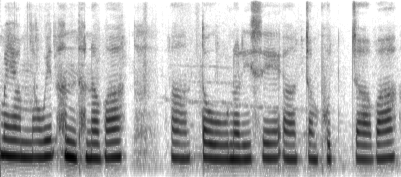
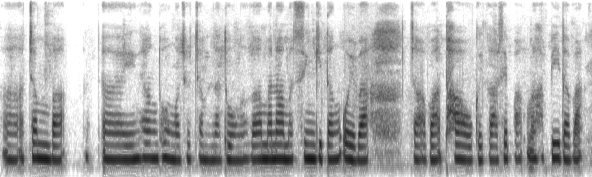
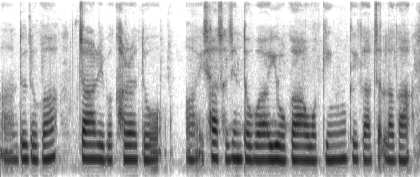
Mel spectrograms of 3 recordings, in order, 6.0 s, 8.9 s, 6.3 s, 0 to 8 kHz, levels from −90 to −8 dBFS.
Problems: background sounds at intervals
